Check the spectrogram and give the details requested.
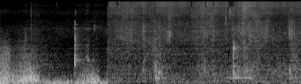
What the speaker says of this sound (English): you have to constantly stir it till it becomes completely dry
